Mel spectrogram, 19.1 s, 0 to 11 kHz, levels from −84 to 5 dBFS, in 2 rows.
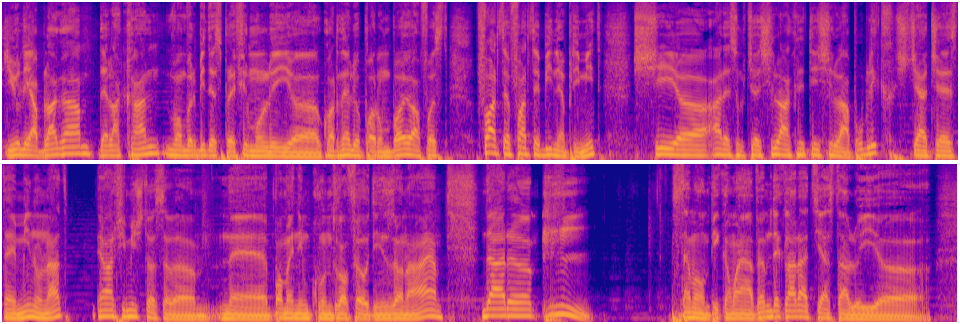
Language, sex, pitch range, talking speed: Romanian, male, 90-130 Hz, 180 wpm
